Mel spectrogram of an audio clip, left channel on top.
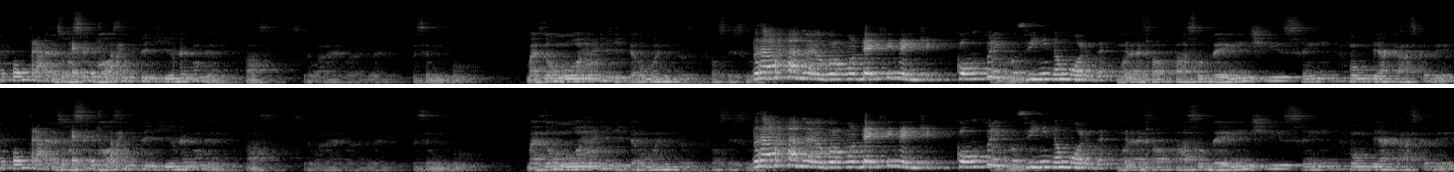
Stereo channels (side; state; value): both; normal; correlation 0.92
